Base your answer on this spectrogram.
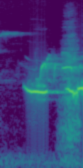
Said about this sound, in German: Amseln lassen sich gern mal neue Tonfolgen einfallen und bauen sie ein, womöglich um den Reviernachbarn zu beeindrucken. Dieser aber will auf keinen Fall ins Hintertreffen geraten und ahmt den neuen Schnörkel dann nach.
